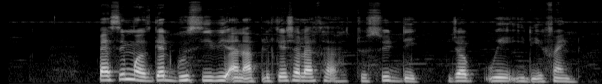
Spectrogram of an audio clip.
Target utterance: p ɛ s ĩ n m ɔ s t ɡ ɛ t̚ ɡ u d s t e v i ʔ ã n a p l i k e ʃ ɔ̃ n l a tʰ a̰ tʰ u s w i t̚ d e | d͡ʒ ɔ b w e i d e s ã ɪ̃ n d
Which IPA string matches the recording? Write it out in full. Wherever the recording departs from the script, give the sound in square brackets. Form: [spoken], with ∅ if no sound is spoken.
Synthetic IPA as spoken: p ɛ s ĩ n m ɔ s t ɡ ɛ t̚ ɡ u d s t [i] v i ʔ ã n a p l i k e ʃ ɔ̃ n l a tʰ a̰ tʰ u s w i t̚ d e | d͡ʒ ɔ b w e i d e [f] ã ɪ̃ n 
